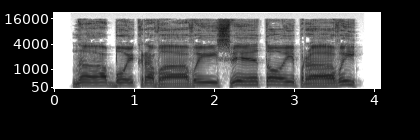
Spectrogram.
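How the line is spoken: Silvery shout. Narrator (Russian): Серебристо выкрикивает она

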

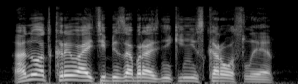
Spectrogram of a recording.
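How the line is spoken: Loud pronouncement. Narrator (Russian): громко изрекла

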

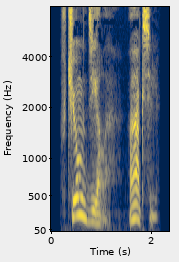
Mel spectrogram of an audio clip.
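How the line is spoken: Perfectly calm question. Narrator (Russian): Совершенно спокойно поинтересовался старший некромант

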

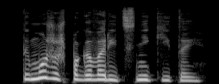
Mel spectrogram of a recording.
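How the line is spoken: Sighing. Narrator (Russian): Ирина вздохнула

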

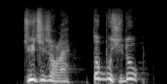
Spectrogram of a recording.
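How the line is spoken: Loud shout. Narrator (Chinese): 他们三个人大喊道

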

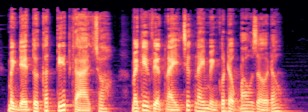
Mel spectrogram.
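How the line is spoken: Sighing. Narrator (Vietnamese): Hải liền thở dài rồi nói

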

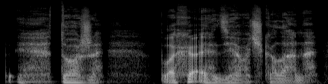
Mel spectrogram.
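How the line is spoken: Hoarse voice. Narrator (Russian): хрипло говорю я

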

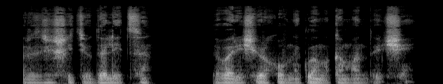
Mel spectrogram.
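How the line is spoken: Barely audible, ashamed. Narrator (Russian): Еле слышно спросил Алексей, не желая, чтобы его видели в таком состоянии

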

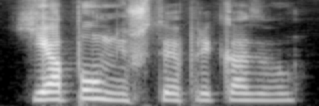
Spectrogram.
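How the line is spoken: Rude interruption. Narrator (Russian): грубо оборвал его Нейба

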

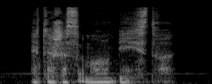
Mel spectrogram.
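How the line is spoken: Quiet. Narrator (Russian): тихо произнес Ян

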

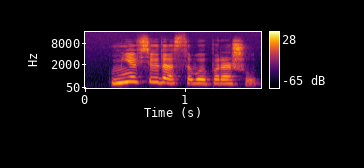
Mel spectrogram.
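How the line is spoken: Laughing. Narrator (Russian): рассмеялся Василий Иванович

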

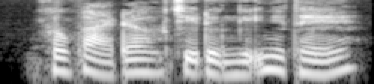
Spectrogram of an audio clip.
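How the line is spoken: Soft laugh. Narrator (Vietnamese): Thấy chị giận dỗi trẻ con như vậy, tôi lại khẽ cười một cái rồi nói

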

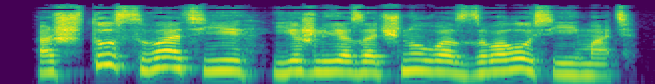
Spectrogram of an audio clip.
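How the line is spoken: Angry loud snuffling. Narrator (Russian): Засопел злобно и громко

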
